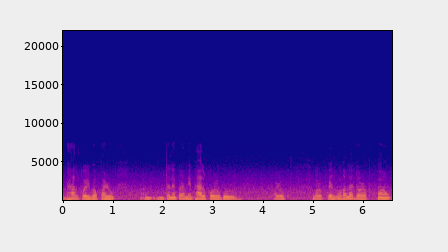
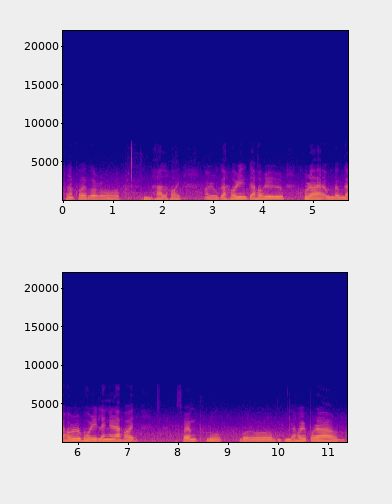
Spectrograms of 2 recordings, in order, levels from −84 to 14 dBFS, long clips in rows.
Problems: constant background noise, low volume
